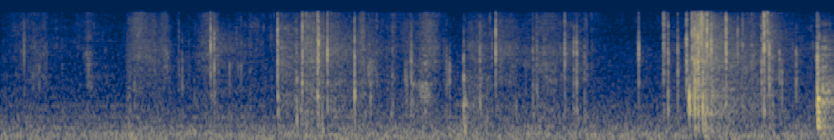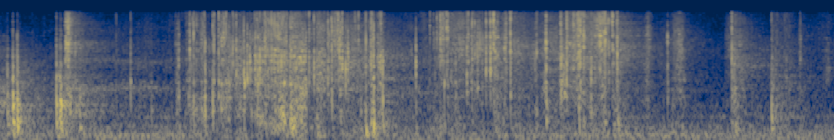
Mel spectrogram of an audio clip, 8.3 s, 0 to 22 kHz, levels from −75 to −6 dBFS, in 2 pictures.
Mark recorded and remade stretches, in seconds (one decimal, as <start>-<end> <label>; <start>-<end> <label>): 0.0-2.7 recorded; 2.7-4.7 remade; 4.7-6.6 recorded; 6.6-7.9 remade; 7.9-8.3 recorded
